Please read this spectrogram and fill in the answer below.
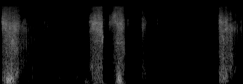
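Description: Short splat sound effects for a paint-splatter animation: one at the start, two in quick succession about a second in, then a couple of faint ticks.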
